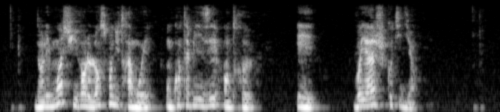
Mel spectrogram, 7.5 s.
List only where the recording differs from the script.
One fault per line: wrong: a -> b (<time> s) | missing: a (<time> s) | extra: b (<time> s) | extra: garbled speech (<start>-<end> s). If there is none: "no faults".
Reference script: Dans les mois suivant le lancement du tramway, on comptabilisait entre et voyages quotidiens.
no faults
